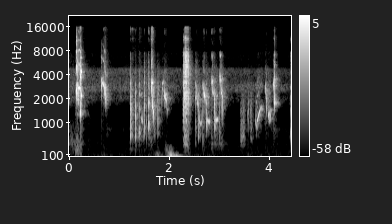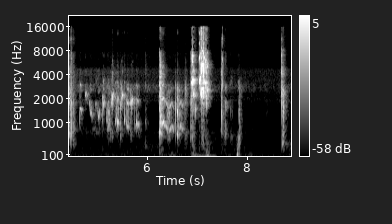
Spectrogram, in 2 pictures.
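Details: Pet budgerigars chattering softly: strings of quick clicky chirps and warbled notes, a brief low thud, and a louder squawk near the end.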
